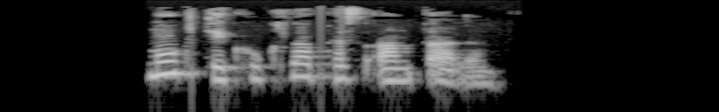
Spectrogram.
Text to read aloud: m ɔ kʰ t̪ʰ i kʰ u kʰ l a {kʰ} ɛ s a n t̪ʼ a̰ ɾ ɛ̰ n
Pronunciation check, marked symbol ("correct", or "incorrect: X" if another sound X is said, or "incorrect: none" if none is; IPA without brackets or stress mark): incorrect: pʰ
